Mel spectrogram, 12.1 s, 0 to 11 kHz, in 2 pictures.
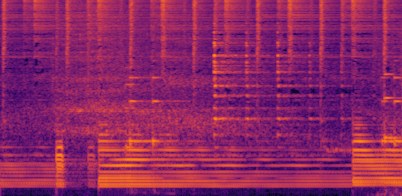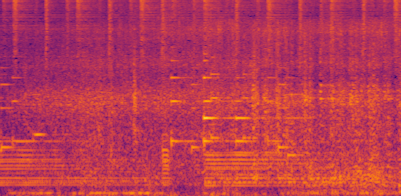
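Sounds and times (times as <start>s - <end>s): keyboard music: 0.0s - 12.0s
ship hull crunching through ice: 6.3s - 12.0s.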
